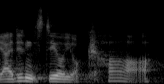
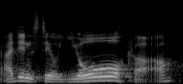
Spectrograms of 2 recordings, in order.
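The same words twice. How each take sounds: First: The stress is on the word car. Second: The stress is on the word your.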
